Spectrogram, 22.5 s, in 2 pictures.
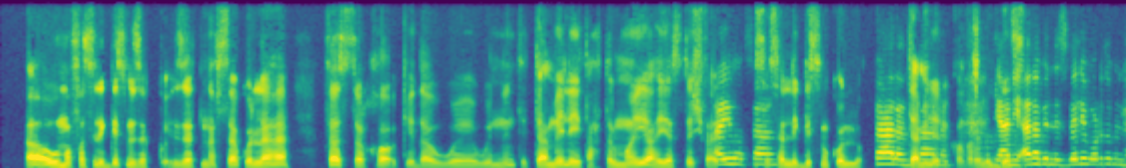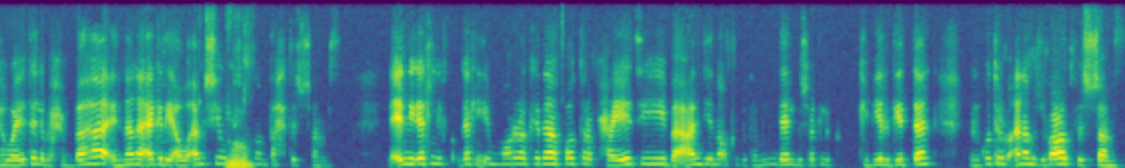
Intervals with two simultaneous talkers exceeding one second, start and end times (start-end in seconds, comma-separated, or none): none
